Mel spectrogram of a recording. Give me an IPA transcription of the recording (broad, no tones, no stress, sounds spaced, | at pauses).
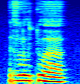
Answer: ɾ ə̤ l u tʷ ɜ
